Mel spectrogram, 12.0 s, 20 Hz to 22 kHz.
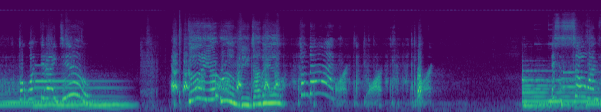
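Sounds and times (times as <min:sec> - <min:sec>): cartoon dog barking: 0:03.4 - 0:07.7, 0:08.3 - 0:08.7.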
